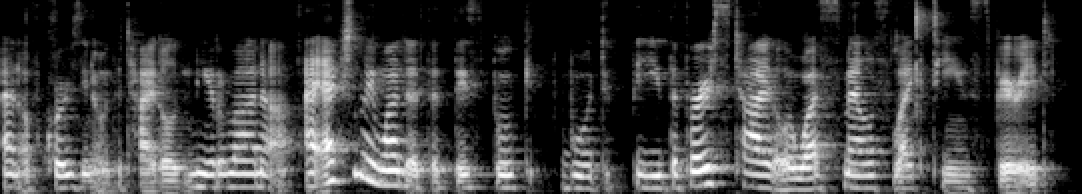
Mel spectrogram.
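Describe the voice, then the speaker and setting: A woman with a Finnish accent talks at a moderate pace with hardly any pauses. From Finland. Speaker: spiritual coach. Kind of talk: casual monologue to camera. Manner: hesitant, with fillers.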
